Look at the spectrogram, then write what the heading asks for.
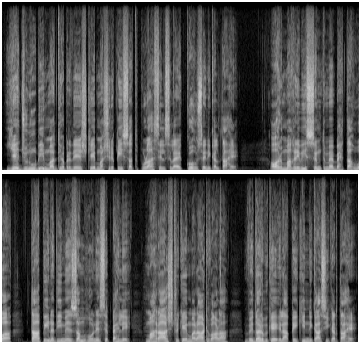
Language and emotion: Urdu, neutral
